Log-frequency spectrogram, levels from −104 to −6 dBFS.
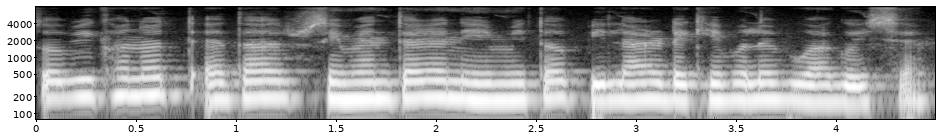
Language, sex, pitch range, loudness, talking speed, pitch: Assamese, male, 175-190 Hz, -13 LUFS, 105 wpm, 180 Hz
